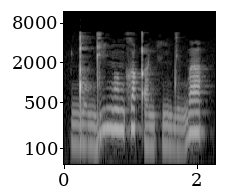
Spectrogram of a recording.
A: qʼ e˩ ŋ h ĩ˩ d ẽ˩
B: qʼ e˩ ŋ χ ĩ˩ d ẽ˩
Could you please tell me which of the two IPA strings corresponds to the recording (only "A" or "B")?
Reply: A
